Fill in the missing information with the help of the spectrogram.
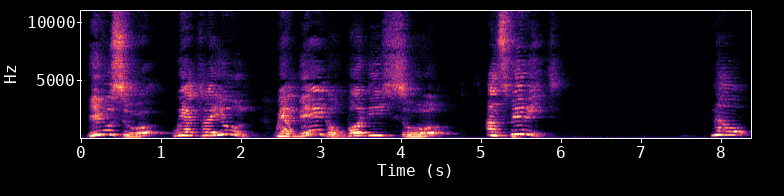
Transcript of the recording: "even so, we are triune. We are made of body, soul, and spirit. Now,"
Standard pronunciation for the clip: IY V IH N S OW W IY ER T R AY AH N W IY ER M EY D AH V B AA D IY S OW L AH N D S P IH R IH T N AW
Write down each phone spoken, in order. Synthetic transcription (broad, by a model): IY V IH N S OW W IY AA T R AY AH N W IY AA M EY D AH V B AA D IY S OW L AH N S P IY R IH T N AW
